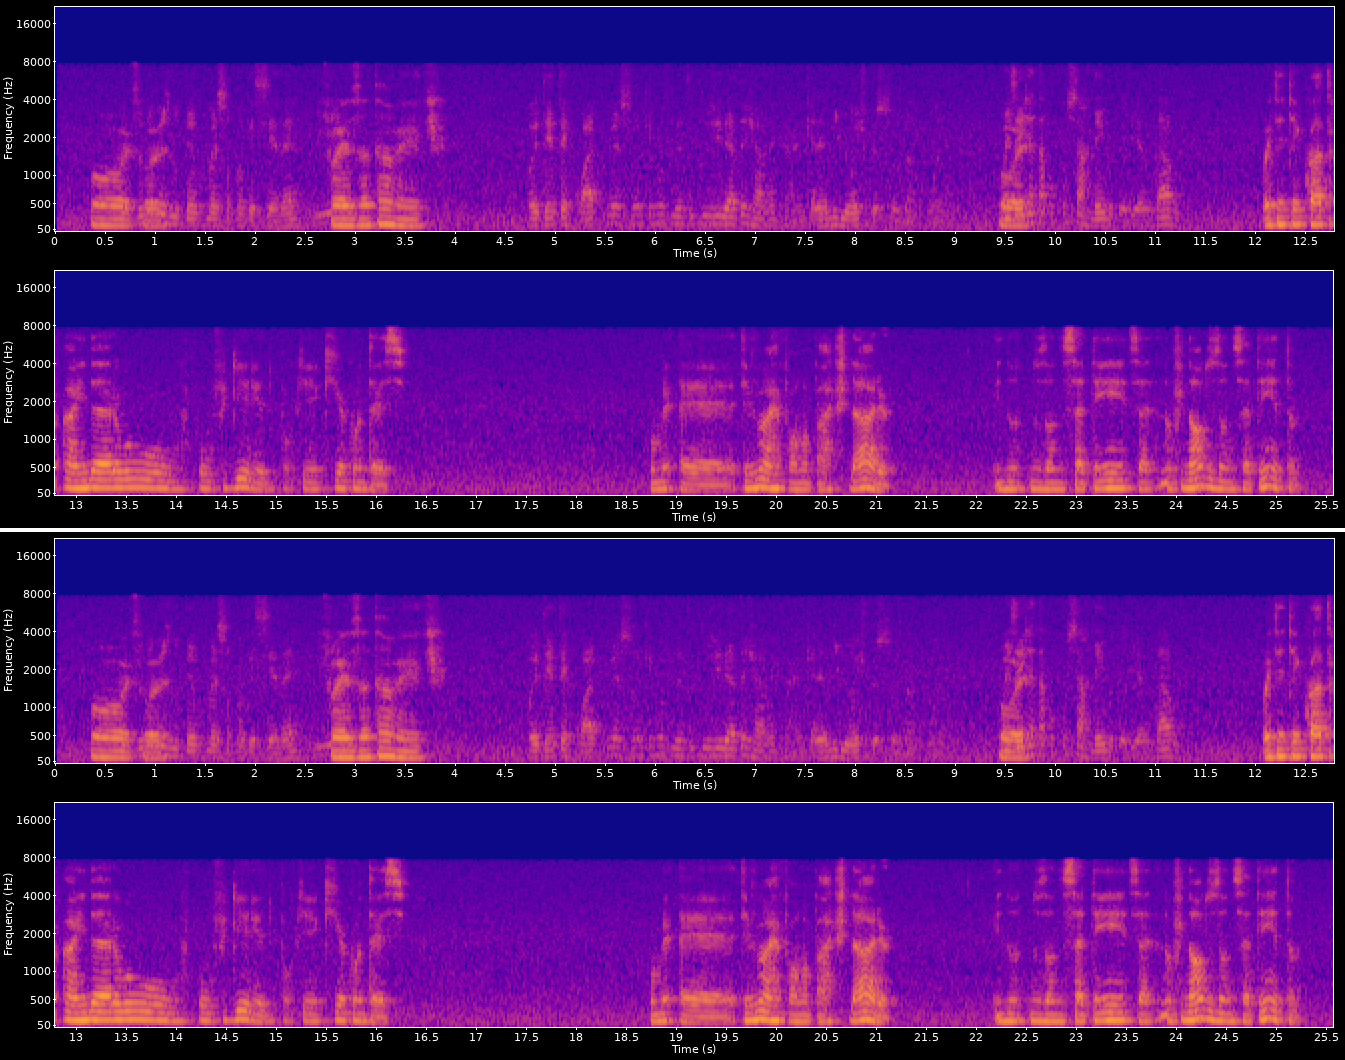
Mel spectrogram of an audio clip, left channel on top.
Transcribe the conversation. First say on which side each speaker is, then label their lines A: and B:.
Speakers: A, on the right; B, on the left.
A: foi,
B: Foi tudo
A: foi.
B: ao mesmo tempo que começou a acontecer, né? E
A: Foi exatamente.
B: 84 começou aquele movimento dos diretas já, né, cara? Que era milhões de pessoas na rua, né?
A: Foi.
B: Mas aí já tava com o Sarney no poder, não tava?
A: oitenta e quatro ainda era o, o Figueiredo, porque o que que acontece? Come- é, teve uma reforma partidária e no, nos anos setenta no final dos anos setenta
